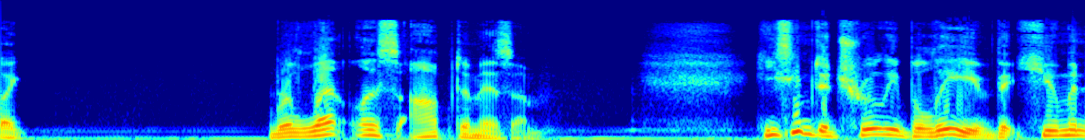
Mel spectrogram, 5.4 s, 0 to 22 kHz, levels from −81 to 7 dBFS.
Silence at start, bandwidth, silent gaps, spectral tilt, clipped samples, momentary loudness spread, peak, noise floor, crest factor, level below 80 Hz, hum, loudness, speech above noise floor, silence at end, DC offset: 0 s; 12.5 kHz; none; -6 dB/octave; under 0.1%; 23 LU; -6 dBFS; -46 dBFS; 12 dB; -38 dBFS; none; -17 LUFS; 30 dB; 0 s; under 0.1%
